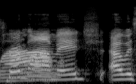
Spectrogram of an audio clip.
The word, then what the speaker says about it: Homage: It's Homage, but it's spelled Homage.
